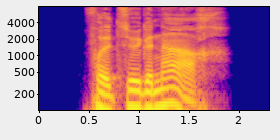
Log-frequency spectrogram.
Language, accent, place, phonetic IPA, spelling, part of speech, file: German, Germany, Berlin, [fɔlˌt͡søːɡə ˈnaːx], vollzöge nach, verb, De-vollzöge nach.ogg
- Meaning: first/third-person singular subjunctive II of nachvollziehen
